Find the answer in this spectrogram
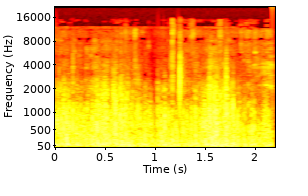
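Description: Wind buffeting the phone's microphone, a loud, steady rumbling rush with a few faint clicks.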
